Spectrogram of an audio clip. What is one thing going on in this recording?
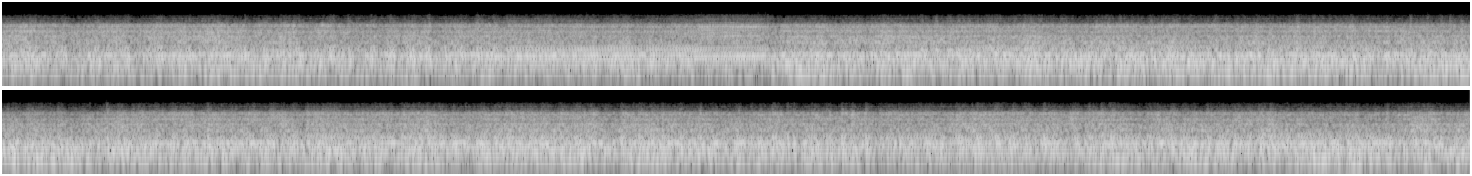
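A motorcycle engine hums steadily, briefly revving up.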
